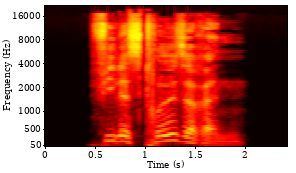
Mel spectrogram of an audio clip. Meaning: inflection of philiströs: 1. strong genitive masculine/neuter singular comparative degree 2. weak/mixed genitive/dative all-gender singular comparative degree
- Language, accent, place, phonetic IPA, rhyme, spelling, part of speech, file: German, Germany, Berlin, [ˌfilɪsˈtʁøːzəʁən], -øːzəʁən, philiströseren, adjective, De-philiströseren.ogg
